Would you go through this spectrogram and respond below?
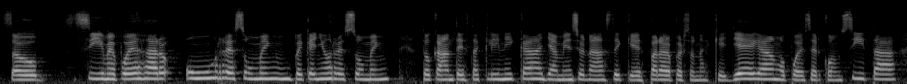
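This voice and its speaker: A woman hosting a radio interview, halting with fillers and switching between languages. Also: a little high, fairly even intonation, darkish tone. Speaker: radio show host.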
